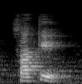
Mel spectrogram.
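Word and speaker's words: 先: Bacanya. Saki.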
